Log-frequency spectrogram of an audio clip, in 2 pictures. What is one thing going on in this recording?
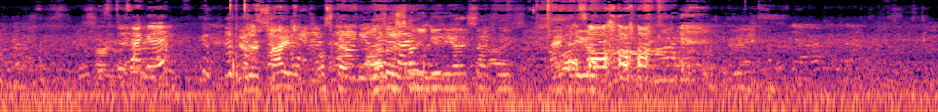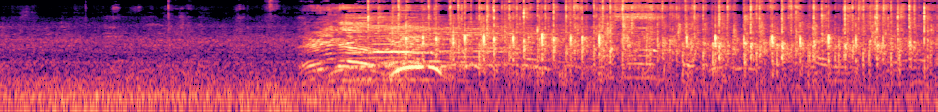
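Several adults talk and chatter nearby.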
